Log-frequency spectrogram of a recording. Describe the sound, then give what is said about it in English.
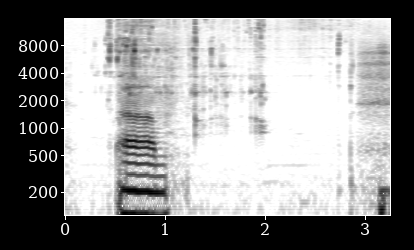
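A bottle of whiskey is uncorked and a little is poured out: a loud squeaky burst near the start, then a soft, brief trickle with faint dripping. Quiet overall, with no talking. “I'm gonna uncork it now. We're gonna pour a little bit out.”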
